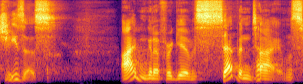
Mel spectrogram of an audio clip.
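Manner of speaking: slow, mock smug, very self-satisfied tone. Imitating Peter asking about forgiving seven times: imitating Peter asking smugly. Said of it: "I imagine him asking that very smugly".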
